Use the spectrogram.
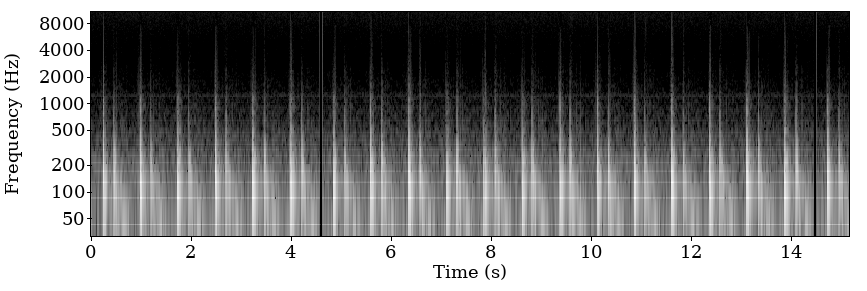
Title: Eyes (heartbeat)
